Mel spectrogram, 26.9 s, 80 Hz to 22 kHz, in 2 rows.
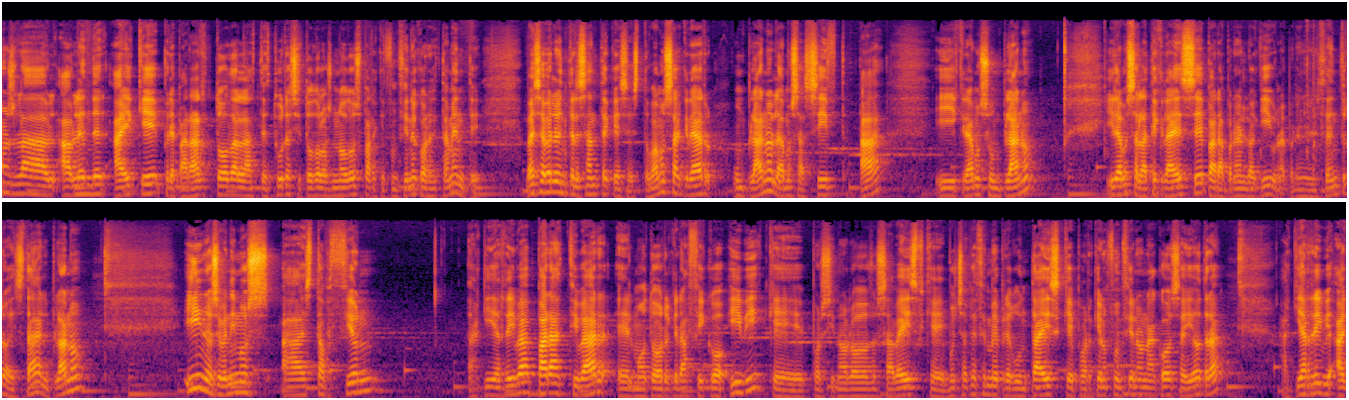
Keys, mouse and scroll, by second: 8.4 shift+a, 11.5 s, 13.0 alt+g, 14.0 middle click, 19.2 click.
